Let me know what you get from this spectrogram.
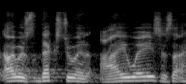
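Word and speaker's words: Aiways: I was next to an iWays. Is that how you say it? iWays, yes.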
